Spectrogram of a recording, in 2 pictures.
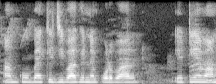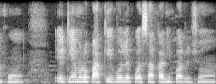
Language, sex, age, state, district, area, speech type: Odia, female, 30-45, Odisha, Bargarh, rural, spontaneous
